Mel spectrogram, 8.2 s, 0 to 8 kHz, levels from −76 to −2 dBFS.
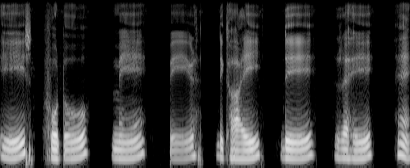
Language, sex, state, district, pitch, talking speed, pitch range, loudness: Hindi, male, Madhya Pradesh, Umaria, 120 Hz, 60 wpm, 110-140 Hz, -19 LUFS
